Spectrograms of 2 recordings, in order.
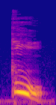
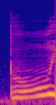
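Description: First: The syllable has a falling fourth tone. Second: The syllable has a rising second tone. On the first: "これは第四声ですよね" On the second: "第4 声じゃなくて第2 声になるんだよね"

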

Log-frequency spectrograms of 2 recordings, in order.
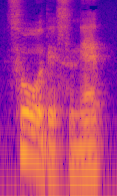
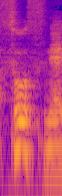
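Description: First: The de sound is fully pronounced. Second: The de sound is dropped. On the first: "そうですねって書くじゃないですか。" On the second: "でも実際の会話ではそうっすねって言いますよね。"

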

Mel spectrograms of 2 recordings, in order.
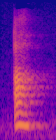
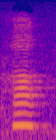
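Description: First: The vowel starts from closed vocal folds. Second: The vowel starts from open vocal folds. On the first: "閉じてる声帯に息を当てて作る母音" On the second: "開いてる声帯に息を当てて作る母音"

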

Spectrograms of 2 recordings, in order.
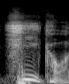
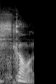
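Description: First: The first vowel is drawn out long. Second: The first vowel is short. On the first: This is how the name is said in Izumo. "あいうえおが後につくわけです" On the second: This is how the name is said in Kanto. "これ日川と言います"

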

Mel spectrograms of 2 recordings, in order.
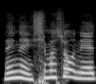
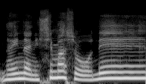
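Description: First: It has a standard Japanese pitch pattern. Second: It has an Okinawan pitch pattern.

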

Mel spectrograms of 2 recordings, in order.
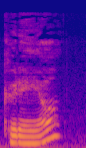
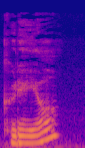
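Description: First: The voice rises at the end. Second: The voice rises at the end.

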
